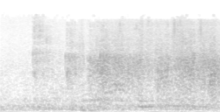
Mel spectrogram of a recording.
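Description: Audience applause, faint, starting a moment in and swelling over the next second.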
